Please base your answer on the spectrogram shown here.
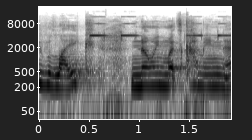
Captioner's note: timer beeps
